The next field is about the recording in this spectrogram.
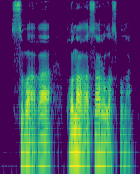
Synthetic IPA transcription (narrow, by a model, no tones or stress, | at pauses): səβɑʁɑ | qʰo̞nɑʁɑsəɑɾɑlˠɑsbo̞̰lˠɑ̰d̪ə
